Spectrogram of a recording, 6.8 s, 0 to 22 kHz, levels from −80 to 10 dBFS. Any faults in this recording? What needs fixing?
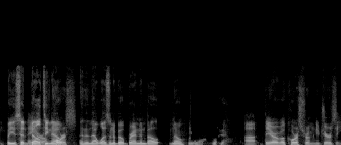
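Speech suppressed in double talk, 3.81 to 4.45 s: the speech dips sharply, at its deepest around 20 dB, and thins or breaks up for roughly half a second in total. This is likely because both ends were talking at once and the echo canceller, unable to tell the local talker apart from the loudspeaker echo, attenuated everything it heard. To prevent it, use a canceller with stronger double-talk detection, or headsets that keep the loudspeaker signal out of the microphone.

Other side's voice leaking through, 4.07 to 4.12 s and 4.54 to 4.59 s: two brief, faint scraps of a second voice surface, roughly 30 dB and 35 dB below the main speech. These are likely loudspeaker echo the canceller failed to remove, slipping past during and just after the suppression episode. The audio shows the band limit near 12 kHz typical of an Opus call path. 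To prevent the leakage, lower playback volume, improve the canceller's residual echo suppression, or use headphones.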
